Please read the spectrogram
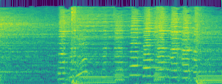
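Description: Accordion playing a lively dance tune with the band's bass and drums. The music thins out briefly at the start, and the accordion, bass and drums come back in about half a second in.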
